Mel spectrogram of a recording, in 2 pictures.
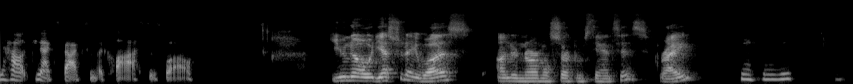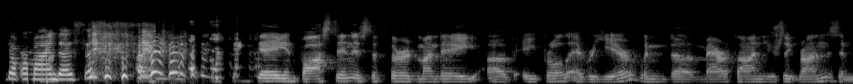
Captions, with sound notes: and how it connects back to the class as well. - You know, yesterday was under normal circumstances right? - Don't remind us. (laughs) - A big day in Boston is the third Monday of April every year when the marathon usually runs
